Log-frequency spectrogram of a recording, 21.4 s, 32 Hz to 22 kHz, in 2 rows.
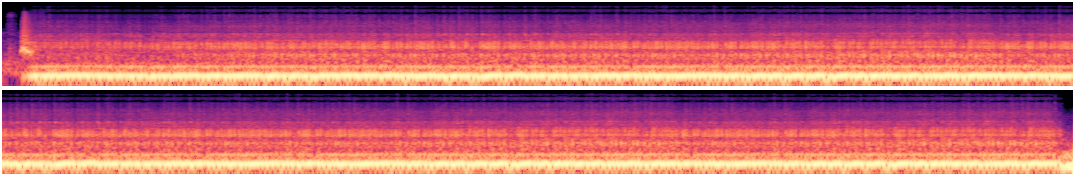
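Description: A Chevrolet C4 Corvette project car with a rumbling engine, its deep steady drone running continuously and fairly loud throughout as it drives around the block, no talking.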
